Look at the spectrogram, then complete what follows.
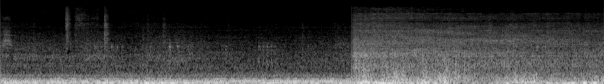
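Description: Steady low rumble of a moving vehicle's engine and road noise. About halfway through it turns rougher and noisier.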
